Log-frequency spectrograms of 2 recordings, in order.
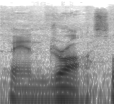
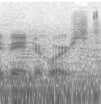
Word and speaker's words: Vanderhorst: Which is spelled Vanderhorst. So when you see Vanderhorst, it's actually pronounced Vandross, like Luther.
